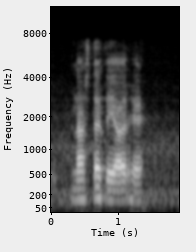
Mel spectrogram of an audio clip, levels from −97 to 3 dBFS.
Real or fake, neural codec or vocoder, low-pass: fake; codec, 16 kHz, 4 kbps, FunCodec, trained on Chinese and English, 50 frames a second; 7.2 kHz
